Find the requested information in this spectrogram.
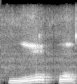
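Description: The word is said with a Neapolitan accent. "people from Naples, they say fuoco"

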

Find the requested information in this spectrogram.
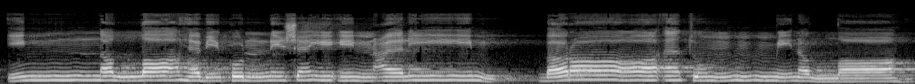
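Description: There is a brief pause between the phrases.

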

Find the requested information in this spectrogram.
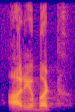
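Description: The name is pronounced as in northern India. "In northern India, Aryabhatta"

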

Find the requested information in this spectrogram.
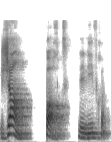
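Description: Two words in the sentence carry stress. "il y a deux mots accentués"

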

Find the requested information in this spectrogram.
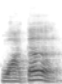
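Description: It is said with a Thai accent. "ผมออกเสียงว่า"

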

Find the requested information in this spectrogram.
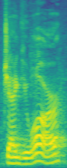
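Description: The word is said with three syllables. "the three-syllable version, which is typically British"

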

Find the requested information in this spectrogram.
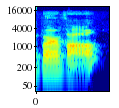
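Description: It is said the common English way.

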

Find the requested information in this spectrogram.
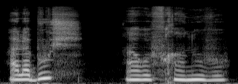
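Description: There is a pause after 'bouche', which is stressed. "faire des pauses et d'accentuer les mots main, bouche"

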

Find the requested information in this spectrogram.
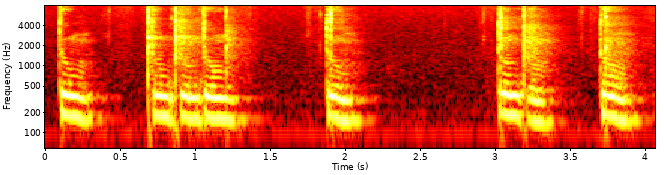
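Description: The beats come at uneven, irregular intervals. A heart with an arrhythmia. "tu corazón va arrítmico"

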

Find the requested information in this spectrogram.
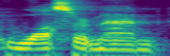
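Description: The name is pronounced with English sounds. "but probably Wasserman in English or in American English"

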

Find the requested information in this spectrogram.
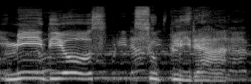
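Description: The stress falls on the word Dios. The promise is about who provides. "Eso lo hace sobre Él"

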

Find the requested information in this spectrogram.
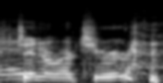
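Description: The name is said with an English accent. "Il est pas mal ton accent anglais"

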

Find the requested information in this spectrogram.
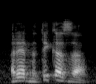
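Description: The pitch falls at the end like a statement. He asserts that she is a goat. "В одном случае утверждаю, что она коза"

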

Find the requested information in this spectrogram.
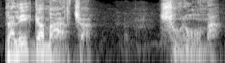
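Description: There is a pause right after marcia.

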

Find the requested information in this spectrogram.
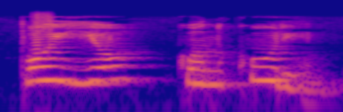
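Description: The double L sounds like y, curry with u. "в Іспанії це б звучало як «пойо конкурі»"

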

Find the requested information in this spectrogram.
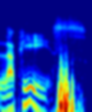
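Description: The word is said with a foreign-sounding pronunciation. This is how the word should be said. The speaker calls it right. "Should be lapis"

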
